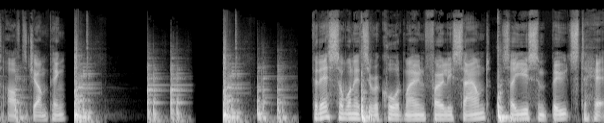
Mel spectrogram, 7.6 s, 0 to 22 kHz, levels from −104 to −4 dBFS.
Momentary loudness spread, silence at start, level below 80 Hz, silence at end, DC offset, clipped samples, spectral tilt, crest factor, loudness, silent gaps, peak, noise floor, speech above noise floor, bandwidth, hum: 10 LU; 0 s; -38 dBFS; 0 s; under 0.1%; under 0.1%; -5 dB/octave; 20 dB; -23 LUFS; 0.85-0.92 s, 2.43-2.78 s, 3.79-3.89 s; -4 dBFS; -74 dBFS; 53 dB; 16.5 kHz; none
